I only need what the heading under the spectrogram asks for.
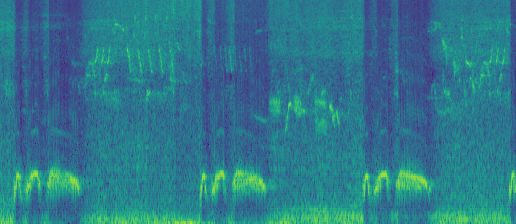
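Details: Recorded spotted dove call used as a lure: three phrases of two quick coos and one long mellow falling coo, repeated every two to three seconds, with faint twittering birds and low background rumble.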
